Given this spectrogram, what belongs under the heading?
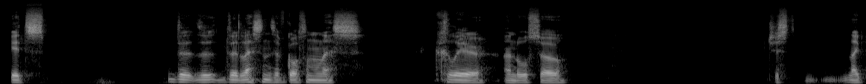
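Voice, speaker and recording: Man, low-pitched voice, Northern English accent with faint Dutch traces, casual solo vlog talk, thoughtful, halting, self-correcting. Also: fairly bright tone. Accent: Northern English with slight Dutch. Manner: hesitant, reflective, halting phrasing with self-corrections. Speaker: vlogger sharing reading thoughts. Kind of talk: casual unscripted monologue.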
